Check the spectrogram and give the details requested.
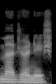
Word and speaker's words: Magi Nation: sound of it but I will call it magination because that is how most people call it this is a dead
